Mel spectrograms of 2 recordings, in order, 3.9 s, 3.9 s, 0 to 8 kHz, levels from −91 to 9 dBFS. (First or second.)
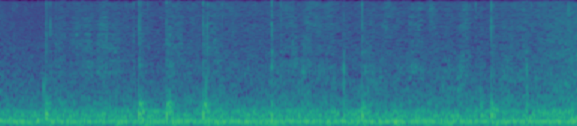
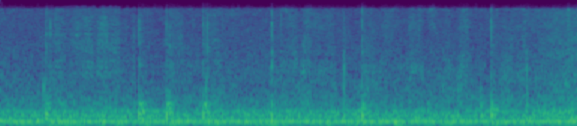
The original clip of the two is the second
